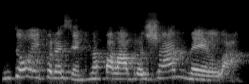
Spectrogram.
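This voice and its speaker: A high-pitched woman teaching young pupils, patiently spelling out letter pairs one at a time. She talks in a roomy, echoing space at school. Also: animated, a little fast, bright, forceful tone. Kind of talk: recorded class review lesson.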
